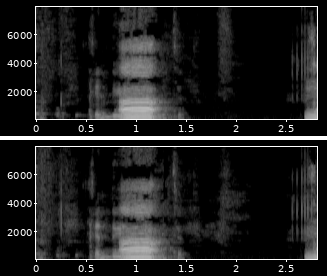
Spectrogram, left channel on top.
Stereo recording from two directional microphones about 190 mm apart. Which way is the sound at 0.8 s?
40° left (ahead or behind).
